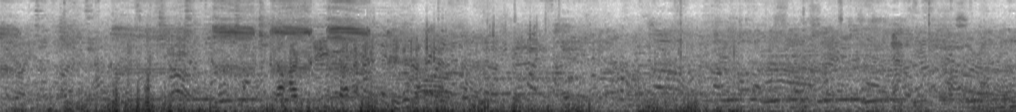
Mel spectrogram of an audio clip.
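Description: A crowd chatters and talks outdoors nearby.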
